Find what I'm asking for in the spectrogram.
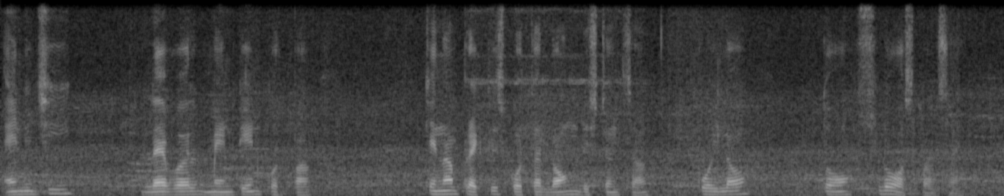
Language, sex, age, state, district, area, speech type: Goan Konkani, male, 30-45, Goa, Salcete, rural, spontaneous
